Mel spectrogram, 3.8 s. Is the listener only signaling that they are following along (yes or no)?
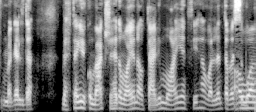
no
